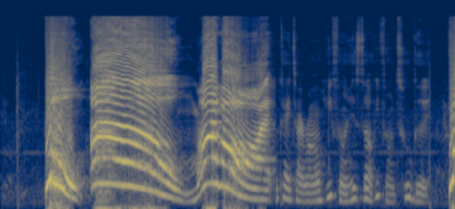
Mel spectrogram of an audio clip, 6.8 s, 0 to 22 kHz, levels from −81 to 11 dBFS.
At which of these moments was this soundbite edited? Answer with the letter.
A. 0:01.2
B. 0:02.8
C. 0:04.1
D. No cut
C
